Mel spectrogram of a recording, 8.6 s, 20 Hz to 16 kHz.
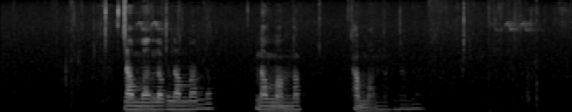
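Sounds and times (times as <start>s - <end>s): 
speech: 1.8s - 4.6s, 5.3s - 6.1s
bird calling: 7.3s - 8.1s.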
